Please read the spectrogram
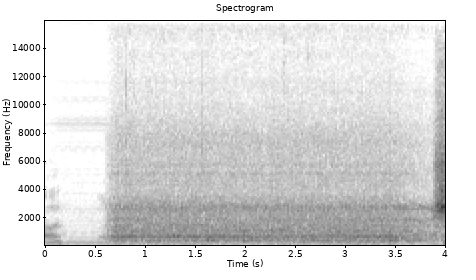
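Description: Industrial machinery running: a steady whirring hum with a faint held tone in it, starting abruptly about half a second in.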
